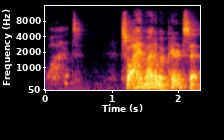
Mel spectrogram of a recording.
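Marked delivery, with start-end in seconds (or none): 0.0-0.5 whispered in disbelief; stunned whisper. Retold or imitated. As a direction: breathe it out, shocked. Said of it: "I'm like".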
